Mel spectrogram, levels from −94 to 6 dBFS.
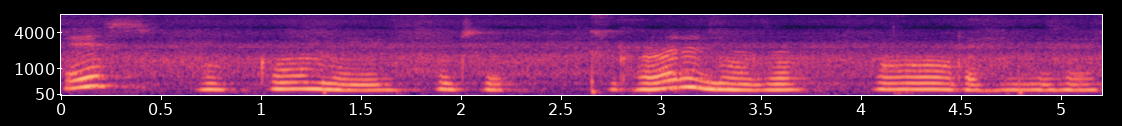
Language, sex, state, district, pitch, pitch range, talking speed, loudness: Hindi, female, Madhya Pradesh, Umaria, 225 Hz, 210-235 Hz, 105 wpm, -17 LUFS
